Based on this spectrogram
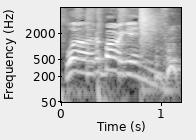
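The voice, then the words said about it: Put-on English accent. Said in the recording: “my English accent there.”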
